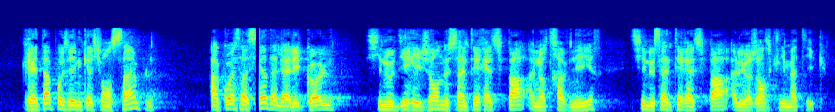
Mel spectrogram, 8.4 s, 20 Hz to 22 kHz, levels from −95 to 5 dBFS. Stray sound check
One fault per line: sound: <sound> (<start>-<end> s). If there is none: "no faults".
sound: dropout (2.6-2.6 s)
